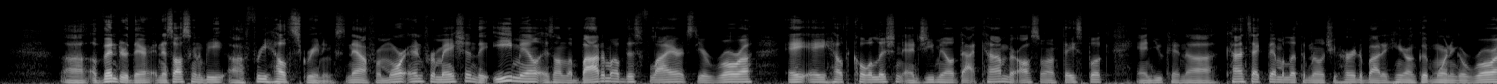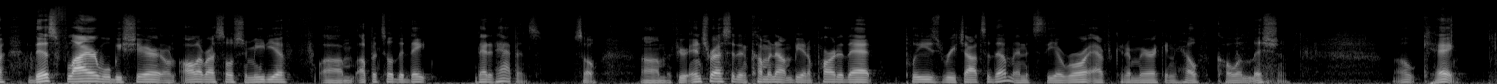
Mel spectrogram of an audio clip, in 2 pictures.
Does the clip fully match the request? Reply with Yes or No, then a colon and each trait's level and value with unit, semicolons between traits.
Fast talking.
Yes: fast, 215 wpm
